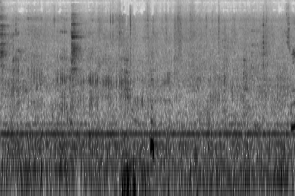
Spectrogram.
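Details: Tuxedo kitten, a stray near the beach in Istanbul, purring loudly while climbing on a person and wanting to play after eating: continuous low rumbling purr, steady throughout, with a brief click near the middle.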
